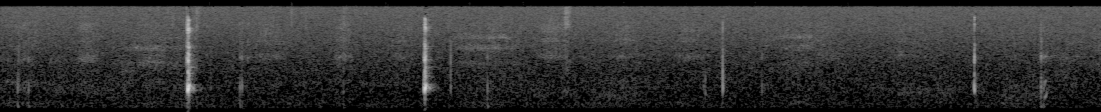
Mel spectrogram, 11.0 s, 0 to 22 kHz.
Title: Cutie pie at 2 weeks old hiccups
